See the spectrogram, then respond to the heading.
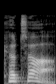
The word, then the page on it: catarrh: anglais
